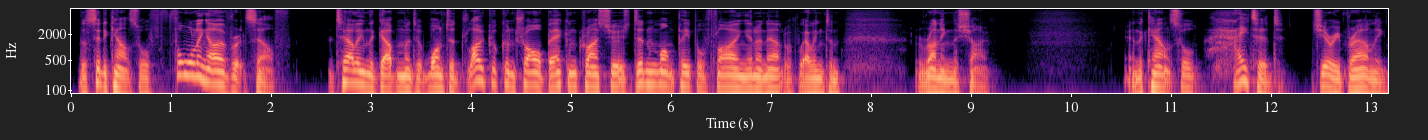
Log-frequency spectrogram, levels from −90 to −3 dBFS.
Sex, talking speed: male, 155 wpm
